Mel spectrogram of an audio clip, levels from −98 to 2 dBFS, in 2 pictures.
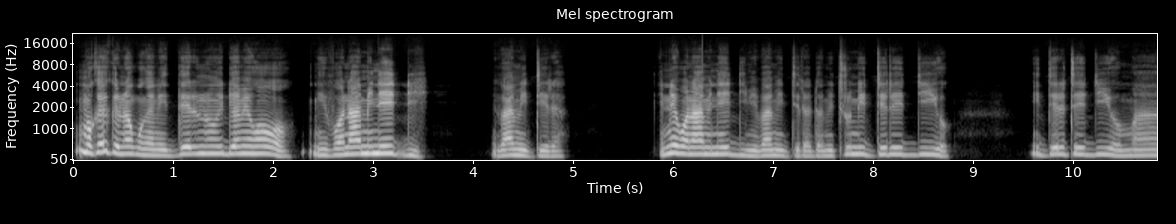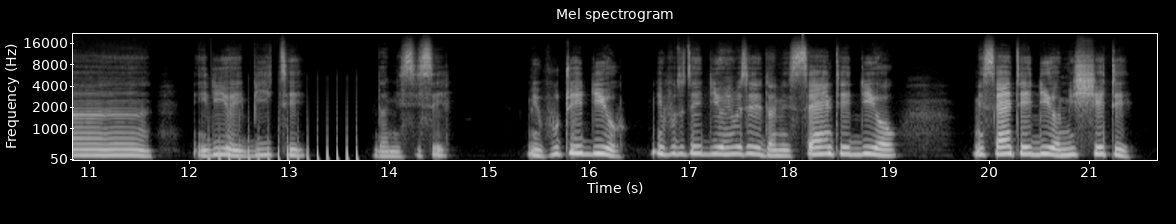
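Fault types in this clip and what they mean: Train of clicks: a burst of near-identical pulses, evenly spaced at about 10 per second, ticks over the speech from 12.20 to 13.69 s, roughly fifteen of them, poking out a few decibels above the signal. That steady pattern points to something likely injecting pulses, like nearby equipment interference or a faulty connection.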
